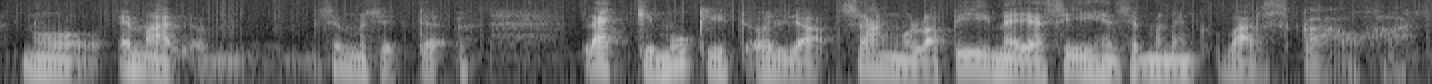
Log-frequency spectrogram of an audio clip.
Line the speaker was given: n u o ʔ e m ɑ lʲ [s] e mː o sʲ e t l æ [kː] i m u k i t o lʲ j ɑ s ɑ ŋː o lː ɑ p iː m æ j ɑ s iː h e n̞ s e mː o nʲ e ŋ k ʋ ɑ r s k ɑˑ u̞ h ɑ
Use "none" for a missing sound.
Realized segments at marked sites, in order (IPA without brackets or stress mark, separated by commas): s, kː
